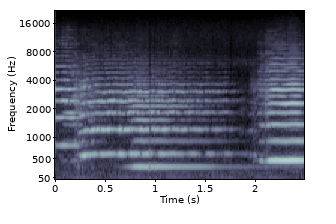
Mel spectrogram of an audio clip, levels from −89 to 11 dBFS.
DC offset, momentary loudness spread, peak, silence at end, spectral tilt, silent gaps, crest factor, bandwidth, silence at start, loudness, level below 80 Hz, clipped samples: under 0.1%; 18 LU; -4 dBFS; 0 s; -1 dB/octave; none; 14 dB; 14.5 kHz; 0 s; -18 LUFS; -56 dBFS; under 0.1%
